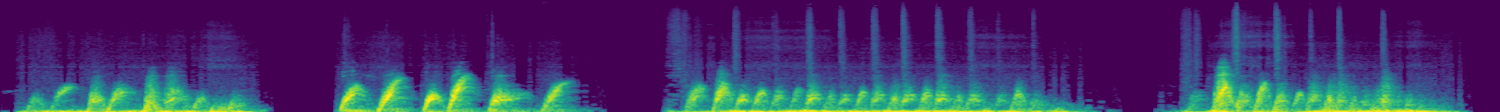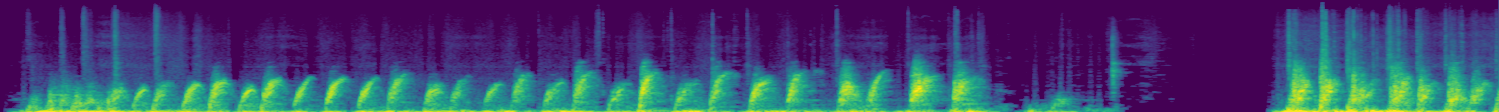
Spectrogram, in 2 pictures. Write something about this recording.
Sound effects > Other
Plastic Sheet Wobble
The wobbling sound of a plastic sheet being wiggled back and forth.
